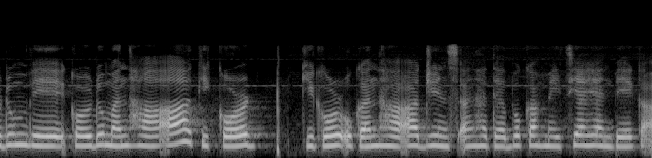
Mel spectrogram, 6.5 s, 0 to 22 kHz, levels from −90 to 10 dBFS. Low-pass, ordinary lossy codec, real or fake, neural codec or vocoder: none; none; real; none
